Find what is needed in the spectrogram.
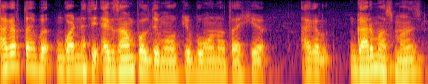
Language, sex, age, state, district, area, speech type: Kashmiri, male, 45-60, Jammu and Kashmir, Ganderbal, urban, spontaneous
